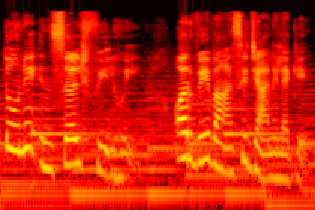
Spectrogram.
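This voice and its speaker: A woman narrating a family story in a plain, even storytelling manner. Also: mid-range voice, normal speed, over music.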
